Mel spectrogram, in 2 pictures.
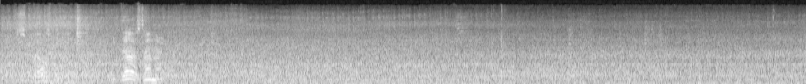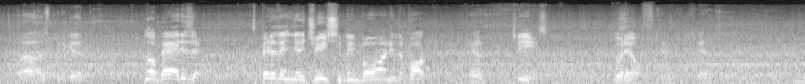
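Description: Another man answers briefly.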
